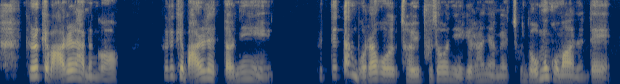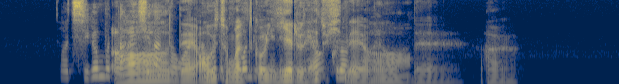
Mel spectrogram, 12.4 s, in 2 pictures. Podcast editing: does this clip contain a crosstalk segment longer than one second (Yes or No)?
Yes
